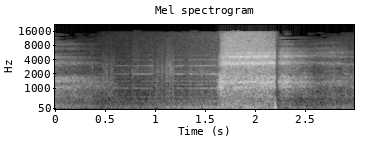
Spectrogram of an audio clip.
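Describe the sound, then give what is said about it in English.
A deep breath: a soft, airy inhale followed by a short, loud rush of exhaled air, with no talking. “I'm going to take a deep breath right now. Let it out.”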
